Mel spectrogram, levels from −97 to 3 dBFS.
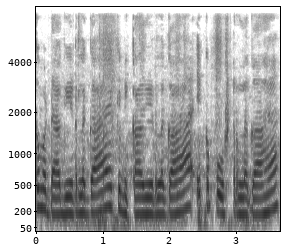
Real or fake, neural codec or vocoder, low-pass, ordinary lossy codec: real; none; 7.2 kHz; AAC, 48 kbps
